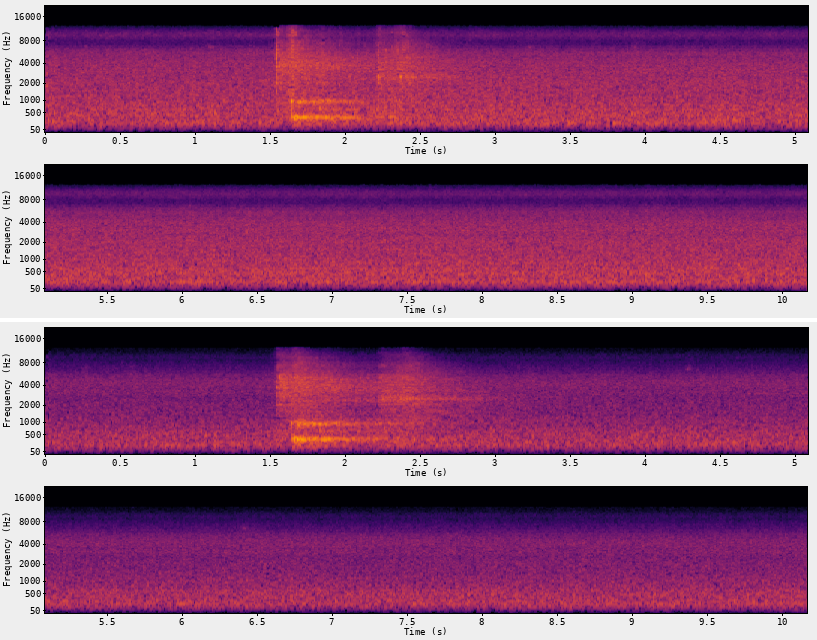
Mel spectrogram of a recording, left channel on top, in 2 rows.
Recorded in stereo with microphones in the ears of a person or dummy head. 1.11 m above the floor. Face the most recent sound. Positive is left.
turn(degrees=70)  # may be behind; listen again after turning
